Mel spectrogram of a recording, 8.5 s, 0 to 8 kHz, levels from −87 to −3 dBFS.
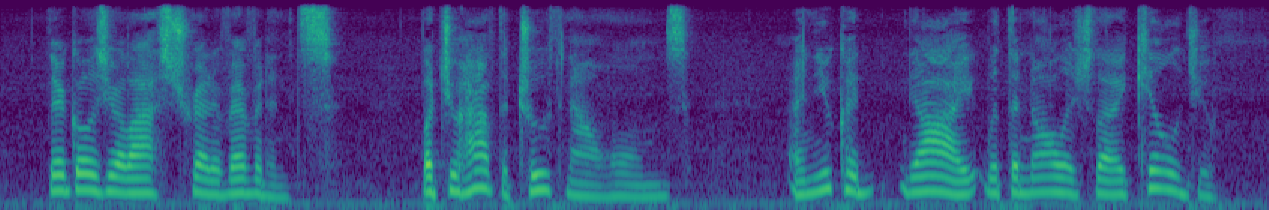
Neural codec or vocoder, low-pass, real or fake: none; 7.2 kHz; real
